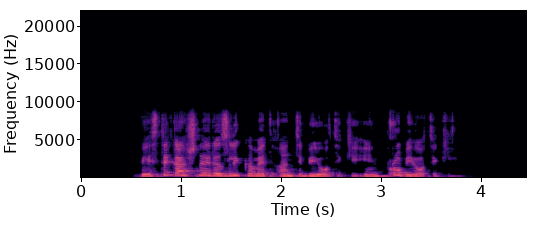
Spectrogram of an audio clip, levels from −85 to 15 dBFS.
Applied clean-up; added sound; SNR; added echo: none; none; none; none.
